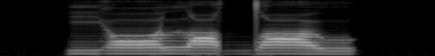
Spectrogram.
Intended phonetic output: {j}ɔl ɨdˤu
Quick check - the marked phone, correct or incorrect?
correct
